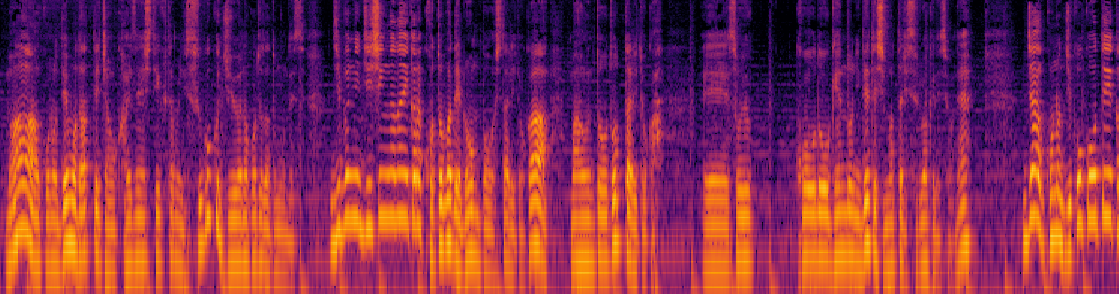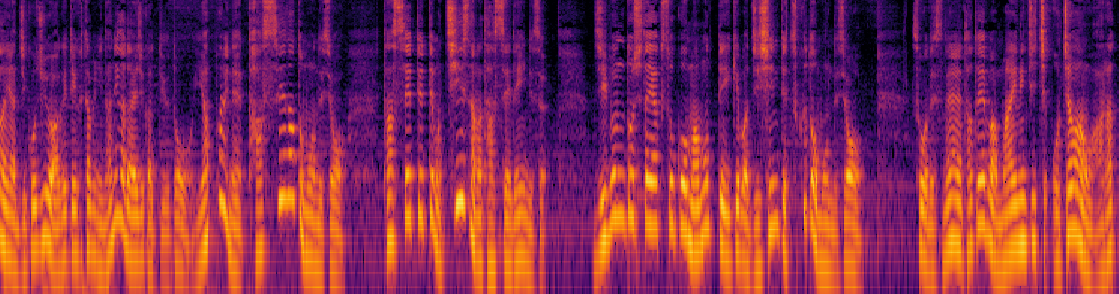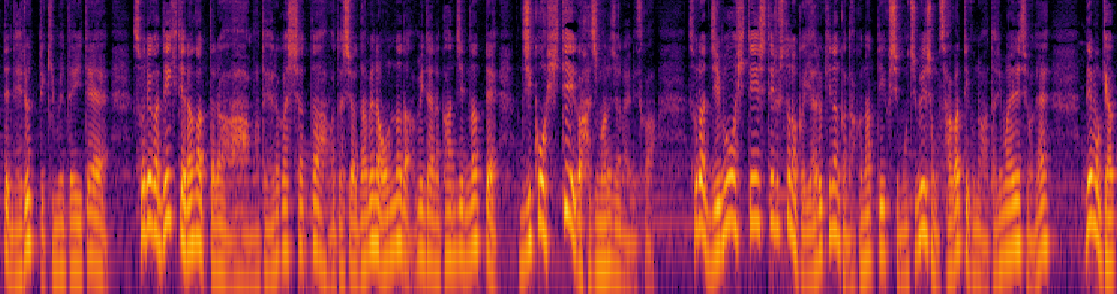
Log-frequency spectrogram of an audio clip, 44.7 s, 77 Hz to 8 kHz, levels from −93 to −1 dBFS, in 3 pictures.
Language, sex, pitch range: Japanese, male, 120-205 Hz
